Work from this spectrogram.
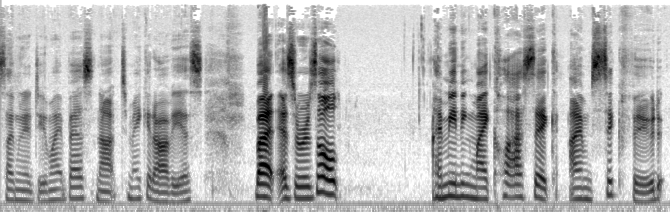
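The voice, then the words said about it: Congested voice from a cold. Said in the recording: “I have a little bit of a cold today, which you might hear in my voice.”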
